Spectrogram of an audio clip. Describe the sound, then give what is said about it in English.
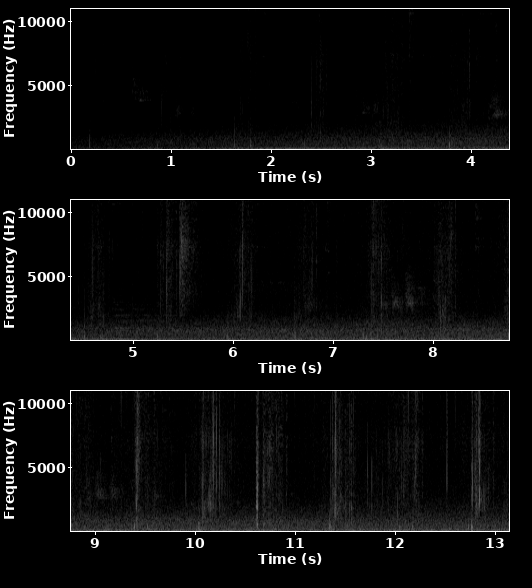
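Footsteps walking at a regular pace, many steady crisp steps in an even rhythm that grow slightly louder toward the end, with a low hum underneath at the start. “Walking at a regular pace so as not to draw attention to myself, I cursed my luck again”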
